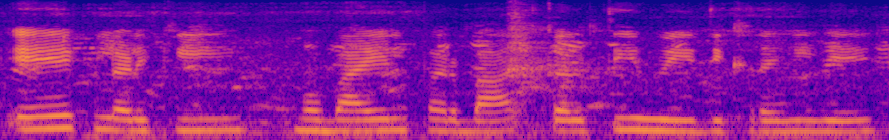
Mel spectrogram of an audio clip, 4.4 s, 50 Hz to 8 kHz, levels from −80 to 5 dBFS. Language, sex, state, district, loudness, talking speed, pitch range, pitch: Hindi, female, Madhya Pradesh, Bhopal, -21 LUFS, 135 wpm, 180-195 Hz, 190 Hz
